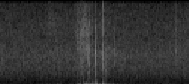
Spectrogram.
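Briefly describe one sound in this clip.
A page rustles and knocks against a microphone.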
